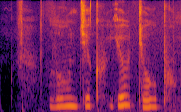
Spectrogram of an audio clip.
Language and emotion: Russian, sad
